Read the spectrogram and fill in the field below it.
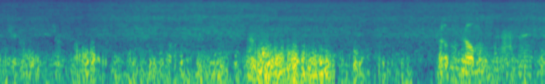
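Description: Strong wind buffets the microphone at a riverside port on the Mekong on the Laos side, a steady broadband roar with rustling gusts that swell and ease over several seconds.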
